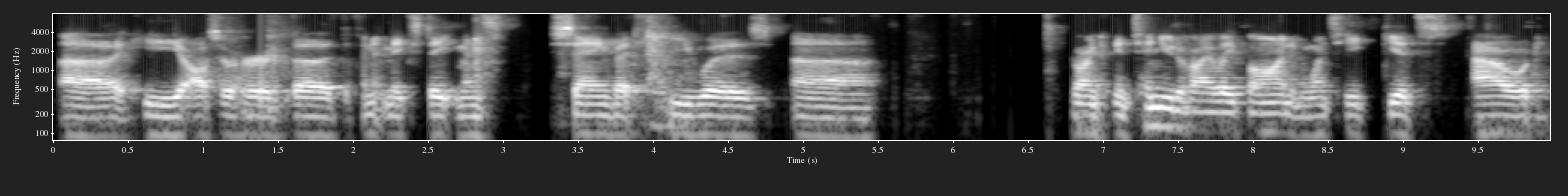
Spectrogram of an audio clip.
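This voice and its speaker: A man reporting formally to a judge as prosecutor in an echoey courtroom, halting and matter-of-fact. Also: low voice, level tone. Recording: echoey courtroom, faint noise.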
